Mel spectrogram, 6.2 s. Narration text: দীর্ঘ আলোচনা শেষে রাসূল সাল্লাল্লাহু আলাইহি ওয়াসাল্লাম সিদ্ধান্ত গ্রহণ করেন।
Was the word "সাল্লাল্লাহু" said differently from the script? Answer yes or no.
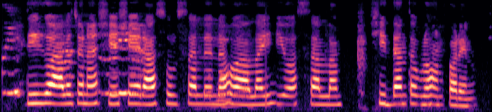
no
